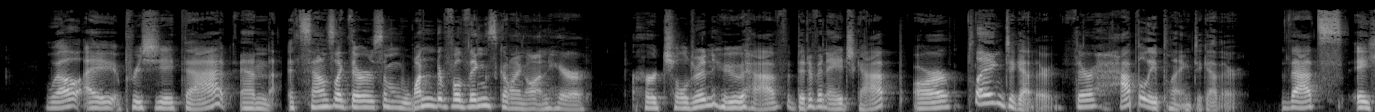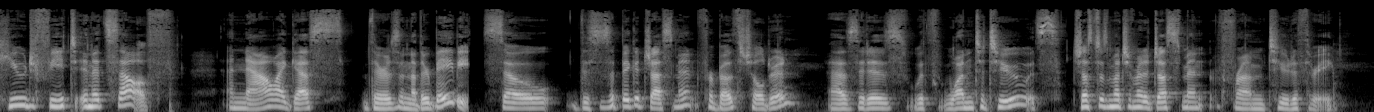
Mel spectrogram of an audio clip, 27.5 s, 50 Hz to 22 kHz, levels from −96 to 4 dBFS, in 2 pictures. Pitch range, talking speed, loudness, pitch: 150-195 Hz, 160 wpm, -27 LUFS, 165 Hz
